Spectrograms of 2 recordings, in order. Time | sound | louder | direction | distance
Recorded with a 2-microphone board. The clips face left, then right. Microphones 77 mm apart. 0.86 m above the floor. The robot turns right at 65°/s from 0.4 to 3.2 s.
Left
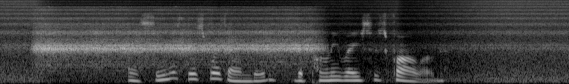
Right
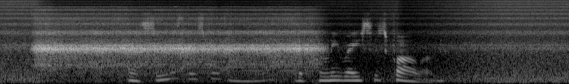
1.3 | a woman speaking | even | 25° left | ?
